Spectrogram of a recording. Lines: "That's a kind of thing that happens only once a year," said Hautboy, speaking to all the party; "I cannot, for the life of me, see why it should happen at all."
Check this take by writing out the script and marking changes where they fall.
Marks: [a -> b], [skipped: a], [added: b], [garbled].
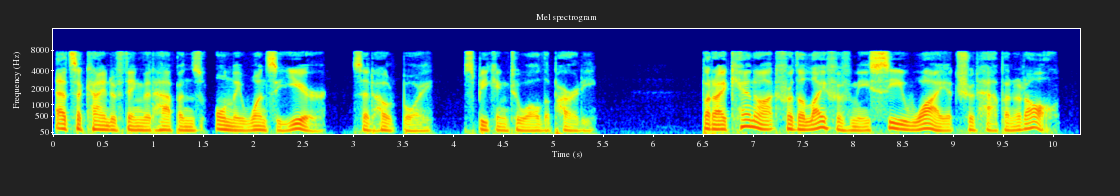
"That's a kind of thing that happens only once a year," said Hautboy, speaking to all the party; [added: but] "I cannot, for the life of me, see why it should happen at all."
